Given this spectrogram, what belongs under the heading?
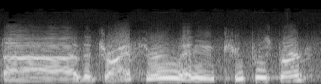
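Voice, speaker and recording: A man's voice: medium pitch, sing-song, slow. A man chatting casually over a two-way radio. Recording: muffled, noisy two-way radio transmission.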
